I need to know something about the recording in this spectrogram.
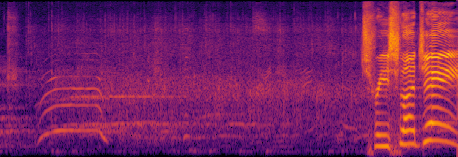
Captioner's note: audience cheering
